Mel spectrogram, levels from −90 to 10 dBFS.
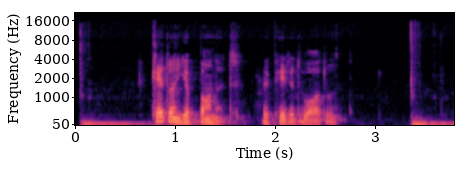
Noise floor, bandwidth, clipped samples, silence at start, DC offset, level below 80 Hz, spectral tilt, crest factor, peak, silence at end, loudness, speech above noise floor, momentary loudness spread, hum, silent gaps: -69 dBFS; 16 kHz; under 0.1%; 0.05 s; under 0.1%; -38 dBFS; -7.5 dB/octave; 20 dB; -2 dBFS; 0 s; -22 LUFS; 48 dB; 19 LU; none; none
